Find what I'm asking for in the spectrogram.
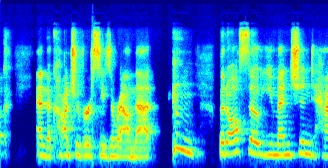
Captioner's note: clears throat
